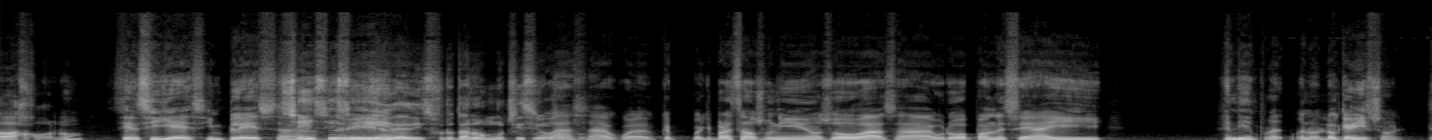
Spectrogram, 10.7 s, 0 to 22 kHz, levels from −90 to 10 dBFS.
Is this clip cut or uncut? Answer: cut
